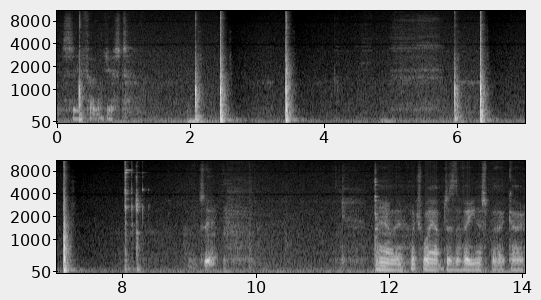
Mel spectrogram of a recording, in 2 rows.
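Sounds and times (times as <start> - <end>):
sharp knocks of parts clipping: 2.0 - 2.7.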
